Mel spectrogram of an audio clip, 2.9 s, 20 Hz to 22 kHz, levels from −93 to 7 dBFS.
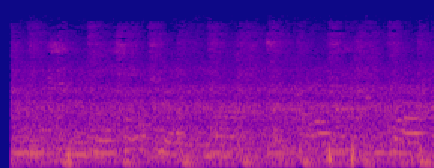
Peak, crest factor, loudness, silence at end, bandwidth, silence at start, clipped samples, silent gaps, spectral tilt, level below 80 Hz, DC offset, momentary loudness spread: -20 dBFS; 20 dB; -41 LUFS; 0 s; 16 kHz; 0.05 s; under 0.1%; none; -4.5 dB/octave; -66 dBFS; under 0.1%; 3 LU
